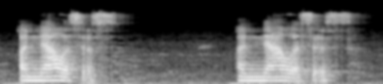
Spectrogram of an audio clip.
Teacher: four syllables in this word with emphasis on the second syllable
